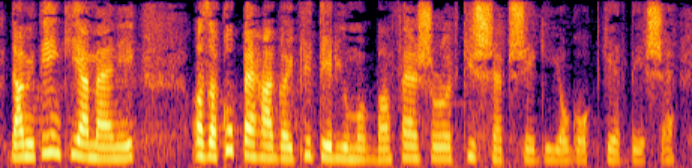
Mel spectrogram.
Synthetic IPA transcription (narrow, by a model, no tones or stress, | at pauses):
d̪ɛɒmit̪eːŋkiɛmɛlneːkɒzɒkopːɛnɦaːɡɒjikrit̪eːɾijumo̞ɡ̚bɒɱfɛlʃoɾo̞lt̪kiʃːɛpʃeːɡijo̞ɡo̞kʰːeːrd̪eːʃɛ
